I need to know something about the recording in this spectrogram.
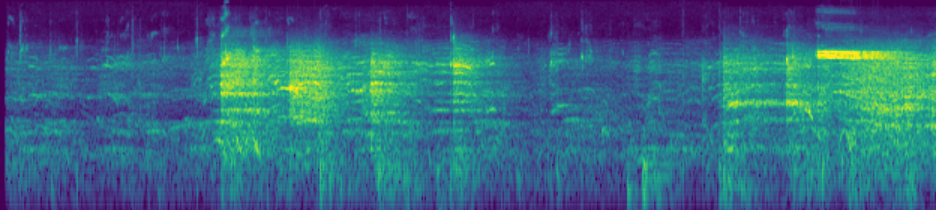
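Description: Game sounds from a basketball court in a large hall: a ball bouncing on the hardwood and sneakers squeaking, with players and bench voices calling out. The sound grows louder about three seconds in and again near the end.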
